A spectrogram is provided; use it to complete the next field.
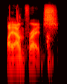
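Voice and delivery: put-on American accent. Retelling a movie waiter's line, in an American accent.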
